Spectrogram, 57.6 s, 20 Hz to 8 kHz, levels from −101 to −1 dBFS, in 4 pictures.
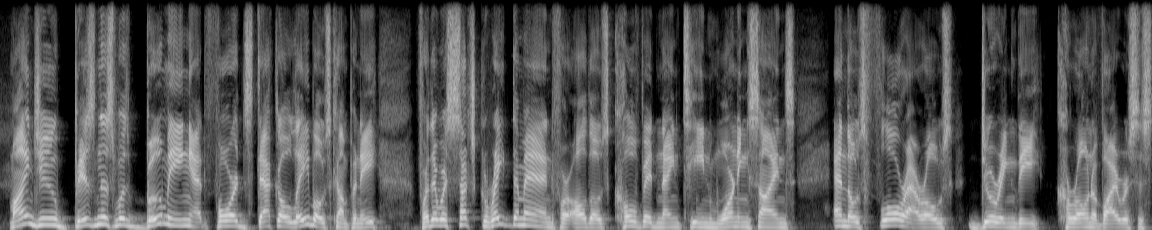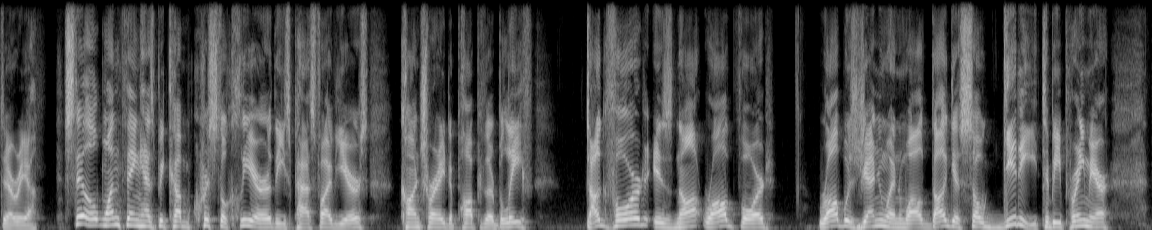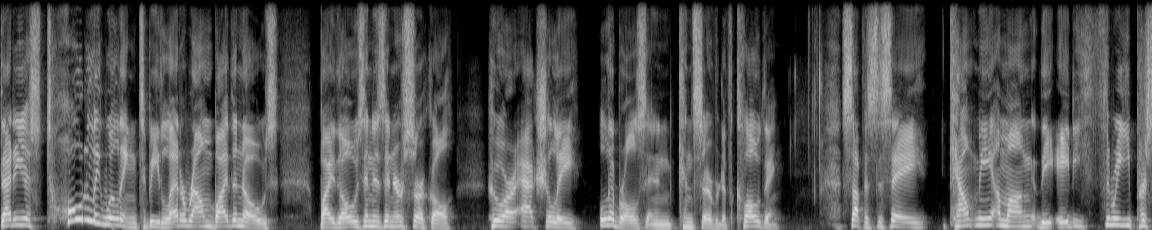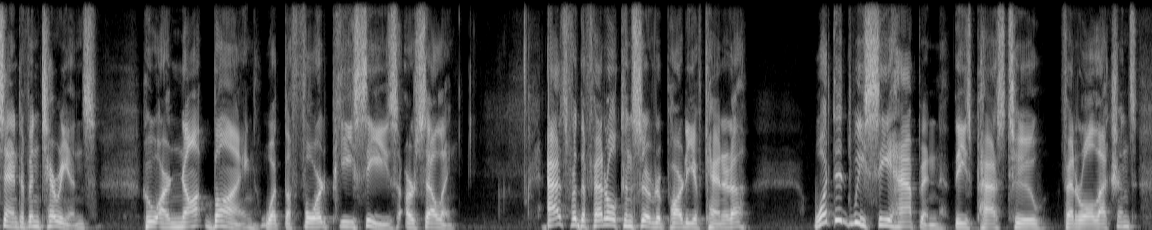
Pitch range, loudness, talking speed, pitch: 140-190 Hz, -23 LUFS, 130 wpm, 160 Hz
